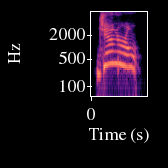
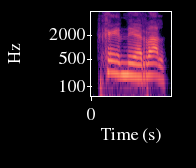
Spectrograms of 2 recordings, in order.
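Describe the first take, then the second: First: The word is said with English vowels and consonants. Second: The word is said with Spanish vowels and consonants. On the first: "en inglés" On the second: "pero general"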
